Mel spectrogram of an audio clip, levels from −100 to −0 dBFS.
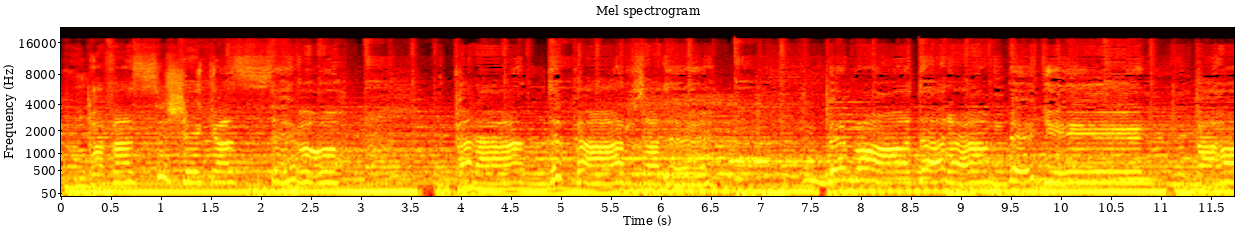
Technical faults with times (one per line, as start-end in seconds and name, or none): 1.57-11.73 adaptive stream at a lower bitrate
